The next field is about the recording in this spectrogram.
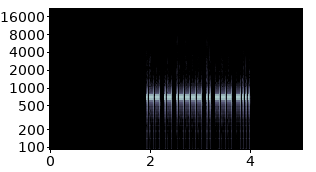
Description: Morse code, heard as a keyed tone, about 40 wpm, 700 Hz. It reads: WA1IOB
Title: USA Call Signs - 6 Characters - 40wpm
